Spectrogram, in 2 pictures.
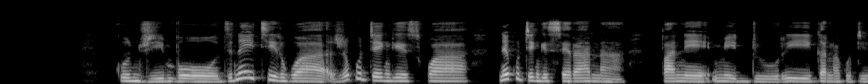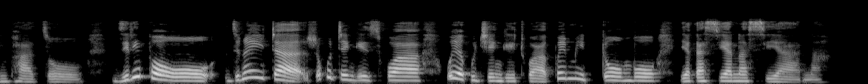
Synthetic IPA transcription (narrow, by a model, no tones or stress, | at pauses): kunʐimbo̞d͡zino̞itʰirwaʐokuteŋɡeswa | ne̞kute̞ŋɡe̞se̞ɾana | pane̞midʱurikanakutimpʰaːt͡so̞d͡ziripo̞wod͡zino̞itaʐo̞kute̞ŋɡe̞swauje̞kut͡ʃe̞ŋɡe̞twakwe̞mito̞mbo̞jakasijanasijaːna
